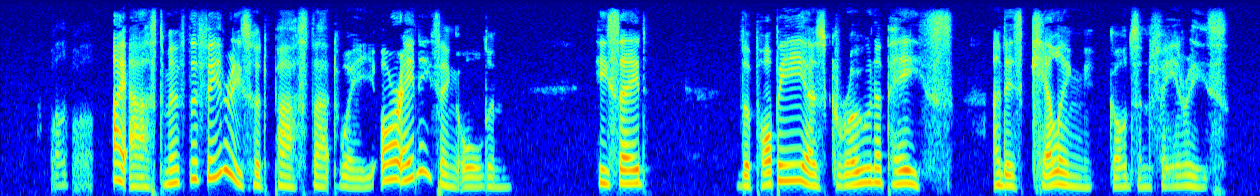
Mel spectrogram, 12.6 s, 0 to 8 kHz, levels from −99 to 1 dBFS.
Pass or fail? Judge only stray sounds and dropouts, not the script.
fail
